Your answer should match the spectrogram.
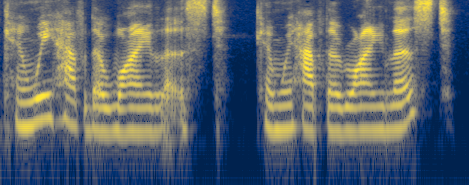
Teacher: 这个其实也是语调上扬的一句话啦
